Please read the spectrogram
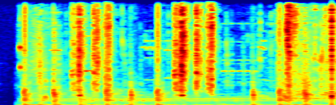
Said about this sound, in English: Let me try a grenade this time.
